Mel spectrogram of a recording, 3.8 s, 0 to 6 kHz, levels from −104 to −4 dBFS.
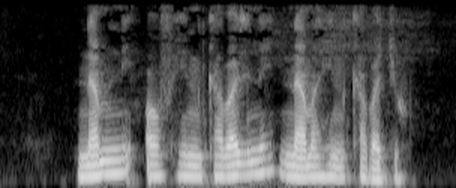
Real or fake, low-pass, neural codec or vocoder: real; 5.4 kHz; none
